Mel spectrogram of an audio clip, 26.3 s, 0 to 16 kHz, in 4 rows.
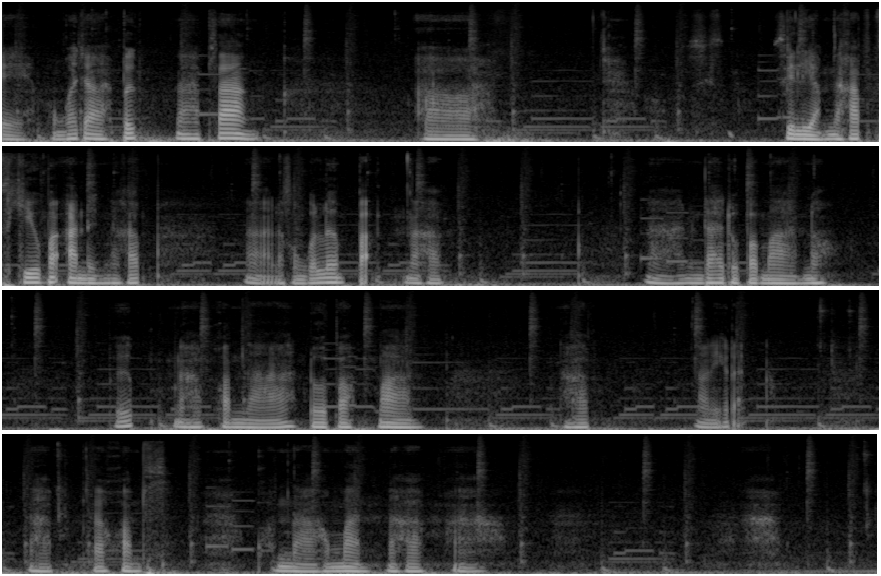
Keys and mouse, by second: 2.0-3.1 drag, 5.6-7.0 drag, 7.6-9.0 drag, 9.4-11.3 drag, 12.1 click, 13.7-18.0 drag, 19.4 F2, 20.3 F3.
